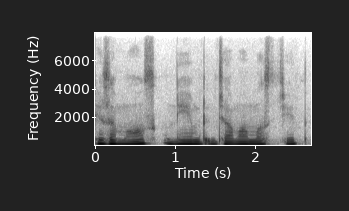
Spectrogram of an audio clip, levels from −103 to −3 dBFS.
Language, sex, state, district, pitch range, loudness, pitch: English, male, Karnataka, Bangalore, 125-130 Hz, -17 LUFS, 125 Hz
